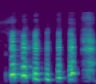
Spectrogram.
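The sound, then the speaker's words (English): A dog makes a rapid run of about seven short, pitched yelps or whimpers, fairly loud, the last one breathier and more drawn out. “my dog just made a noise.”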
